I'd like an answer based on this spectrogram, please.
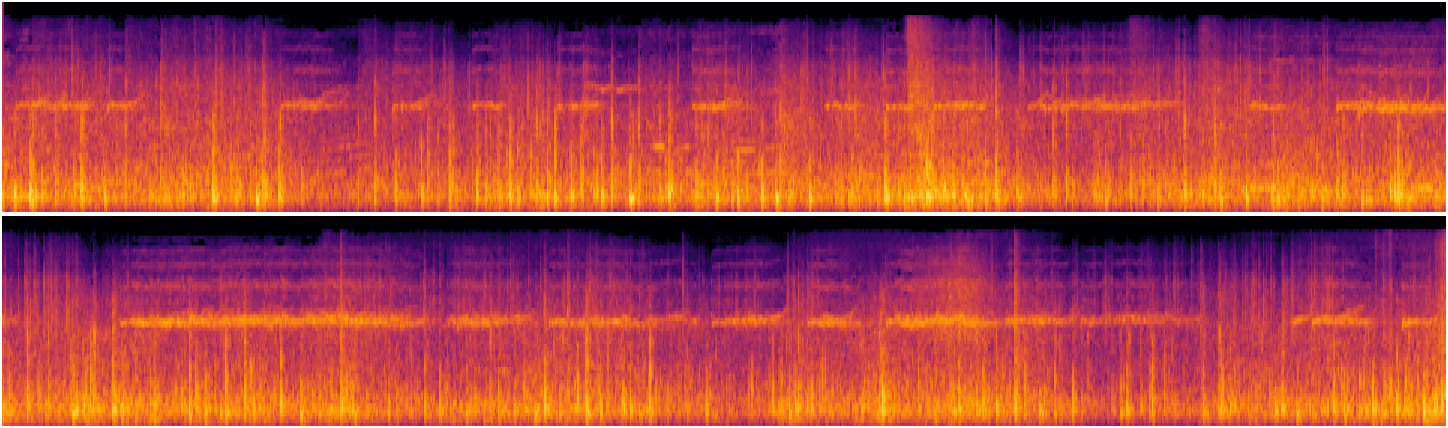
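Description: New Year's fireworks going off in many places at once: a continuous dense crackle of firecrackers with rocket and battery bangs. A high tone pulses on and off throughout, in short repeated bursts with a few longer ones.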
